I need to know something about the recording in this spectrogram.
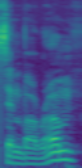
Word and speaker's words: Symbaroum: creates games such as simba rum which is the swedish pronunciation to tales from the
